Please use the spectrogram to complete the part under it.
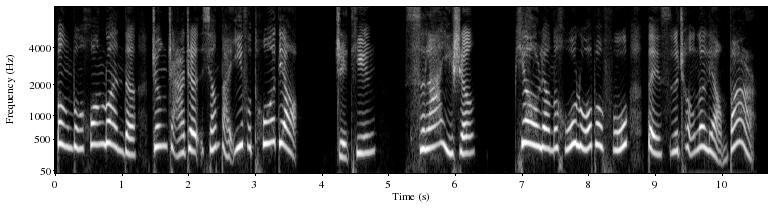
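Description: A woman reading a children's story aloud in a gentle, expressive manner. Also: very high voice, slow, no room sound, clean studio sound.

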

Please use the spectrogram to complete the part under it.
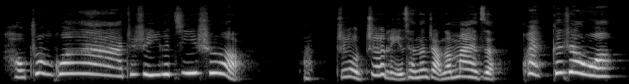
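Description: A woman voicing a bold, chubby young chick who calls out loudly and eagerly to lead the others. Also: extremely high pitch, animated, moderate pace, voice pushed up. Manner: loud, eager, rallying.

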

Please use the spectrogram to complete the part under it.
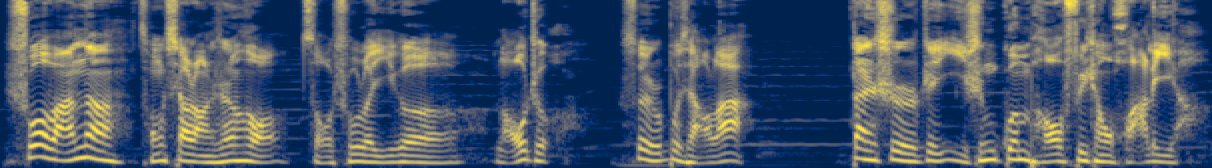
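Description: A man's voice: mid-range voice, normal speed, faint music behind. A man with a Beijing accent telling a history story in casual, colloquial style as host, acting out the characters' dialogue as he goes. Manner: acts out characters' dialogue as he narrates.

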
